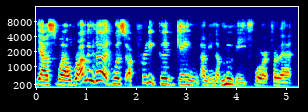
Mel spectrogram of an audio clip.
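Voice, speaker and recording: Very husky woman chatting over a game. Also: medium pitch, expressive, measured pace, darkish tone. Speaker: game designer and co-commentator. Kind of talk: casual chat, commentary.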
